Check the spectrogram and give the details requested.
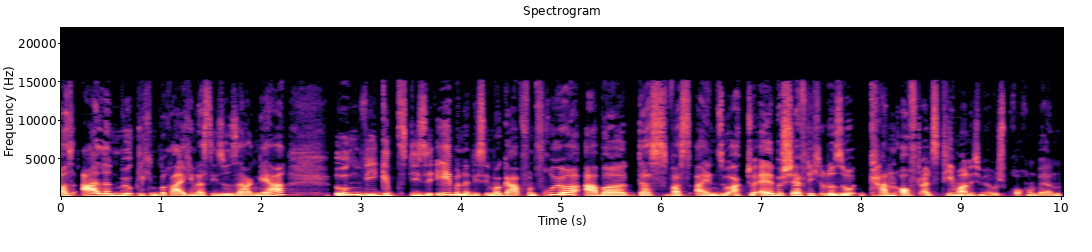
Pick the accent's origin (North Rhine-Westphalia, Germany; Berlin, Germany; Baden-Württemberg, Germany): Baden-Württemberg, Germany; Swabia; accent: Swabian; moved away; dass ich da immer noch Schwäbisch spreche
